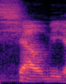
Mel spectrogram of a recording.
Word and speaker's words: Xiaomi: It's Xiaomi. Xiaomi. I found out today. – Yeah. – It's called Xiaomi.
